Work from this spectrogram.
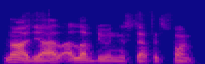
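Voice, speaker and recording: A man's voice: medium pitch, steady tone, brisk, fairly bright tone, dry recording. A man of nineteen talking casually and informally as a racing driver being interviewed, with some slang. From United States.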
